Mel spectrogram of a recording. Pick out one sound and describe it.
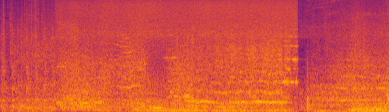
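Steam hisses out in loud bursts.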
